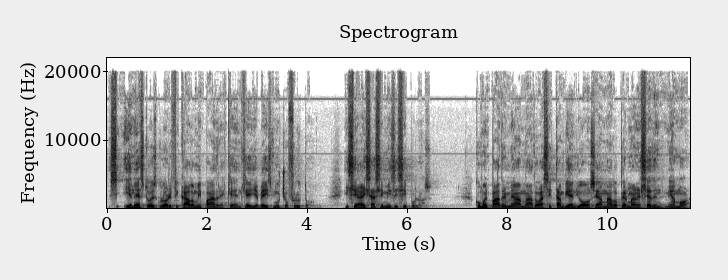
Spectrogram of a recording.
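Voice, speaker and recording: A man preaching a sermon, telling stories in an animated way and voicing other people in his quotes. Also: mid-range voice, moderate pace. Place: church hall. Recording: long hall reverb.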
